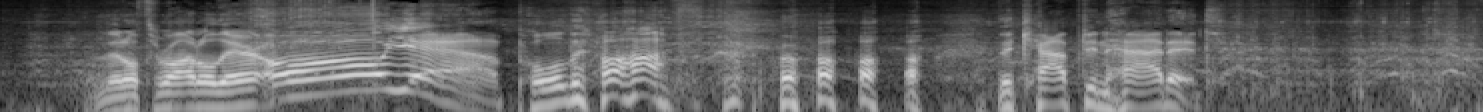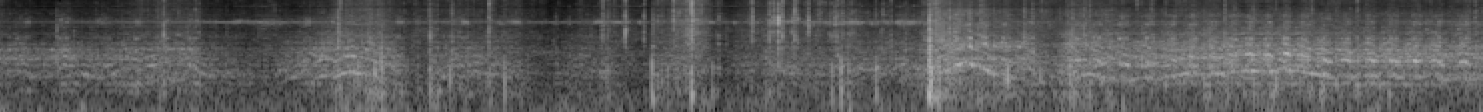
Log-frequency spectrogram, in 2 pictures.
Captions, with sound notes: A little throttle there, oh yeah. Pulled it off. (laughs) The Captain had it. (truck noise) (road noise)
